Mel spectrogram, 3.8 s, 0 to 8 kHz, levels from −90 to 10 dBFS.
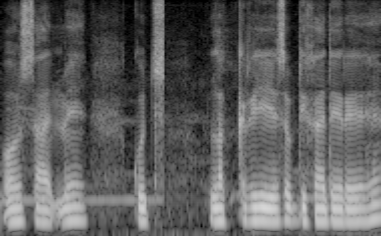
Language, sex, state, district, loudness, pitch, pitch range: Hindi, male, Arunachal Pradesh, Papum Pare, -14 LUFS, 120 Hz, 120-125 Hz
